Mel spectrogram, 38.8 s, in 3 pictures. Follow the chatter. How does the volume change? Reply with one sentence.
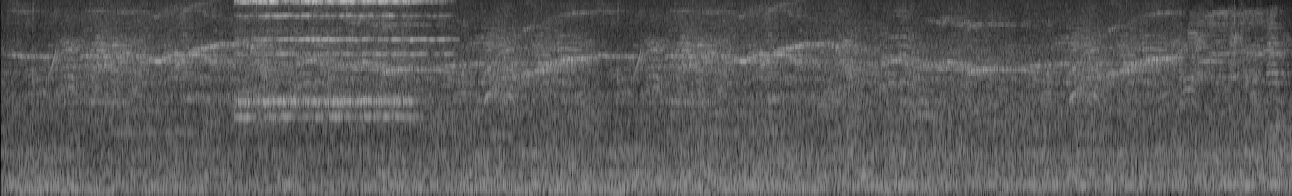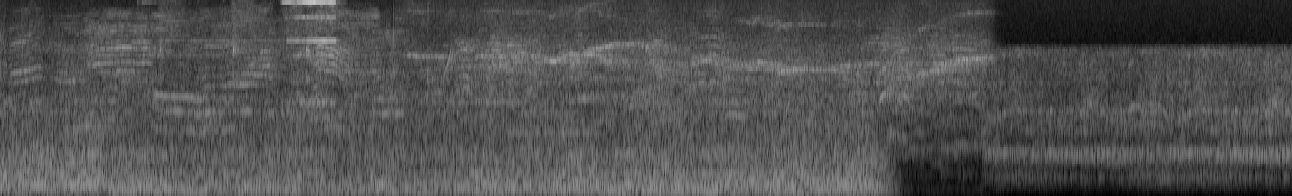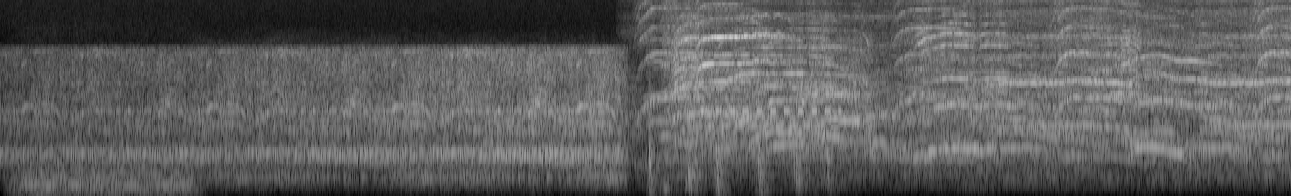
The volume of the chatter goes up.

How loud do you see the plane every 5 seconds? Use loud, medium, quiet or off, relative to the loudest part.
loud, loud, loud, loud, loud, medium, quiet, quiet.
